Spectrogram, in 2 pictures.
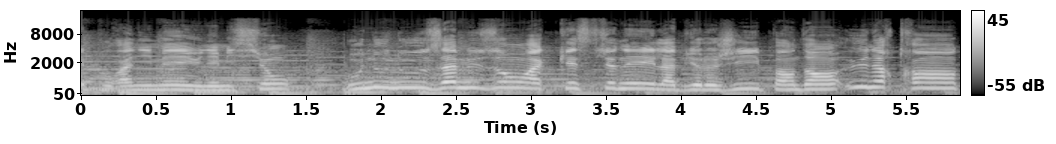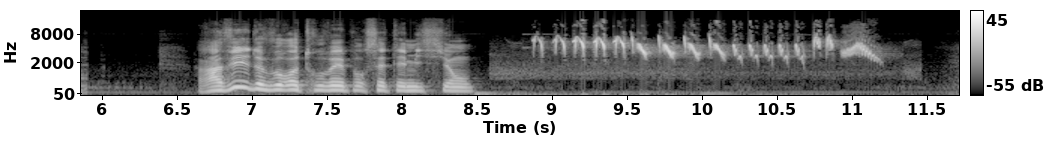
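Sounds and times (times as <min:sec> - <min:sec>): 
speech: 0:00.2 - 0:06.0, 0:06.6 - 0:08.6
chaffinch singing: 0:08.7 - 0:11.5.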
